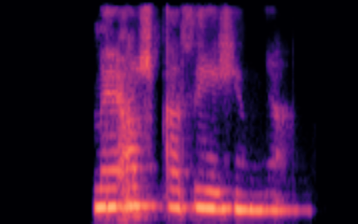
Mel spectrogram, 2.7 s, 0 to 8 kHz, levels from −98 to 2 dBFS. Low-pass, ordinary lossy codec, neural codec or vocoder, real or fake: 7.2 kHz; MP3, 64 kbps; codec, 16 kHz, 2 kbps, X-Codec, HuBERT features, trained on general audio; fake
